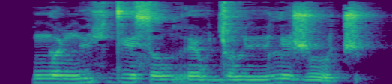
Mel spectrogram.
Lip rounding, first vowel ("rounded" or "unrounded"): rounded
